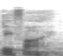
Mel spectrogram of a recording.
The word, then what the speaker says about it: DeFi: decentralized Finance is also known as defi pronounced defi it is the umbrella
